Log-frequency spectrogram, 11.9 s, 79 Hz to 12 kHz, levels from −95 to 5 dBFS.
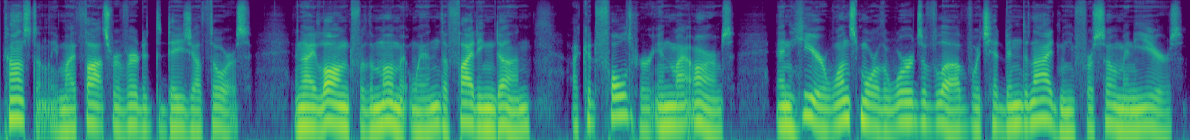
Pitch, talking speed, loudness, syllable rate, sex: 130 Hz, 205 wpm, -18 LUFS, 4.9 syllables/s, male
